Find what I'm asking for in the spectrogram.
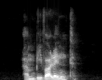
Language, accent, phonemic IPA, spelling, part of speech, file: German, Austria, /ʔambivaˈlɛnt/, ambivalent, adjective, De-at-ambivalent.ogg
- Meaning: ambivalent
